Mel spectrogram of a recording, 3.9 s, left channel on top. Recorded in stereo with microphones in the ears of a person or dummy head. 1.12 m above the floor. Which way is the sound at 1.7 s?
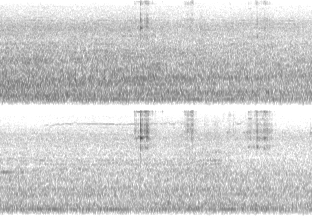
25° right (ahead or behind).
